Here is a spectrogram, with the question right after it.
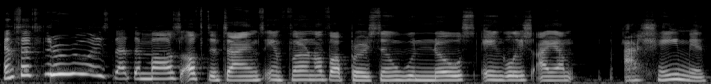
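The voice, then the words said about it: Non-native English accent. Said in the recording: “my accent, and my accent made me feel so insecure ... if English is your first languages”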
